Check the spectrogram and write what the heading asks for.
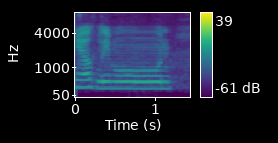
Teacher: میم کے ساتھ واو مد آ رہی ہے، اس کو بھی ایک الف مدار کھینچ کے پڑھیں گے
